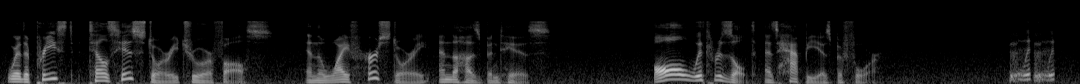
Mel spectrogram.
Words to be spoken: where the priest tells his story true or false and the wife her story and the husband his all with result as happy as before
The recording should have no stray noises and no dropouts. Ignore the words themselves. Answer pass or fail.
fail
